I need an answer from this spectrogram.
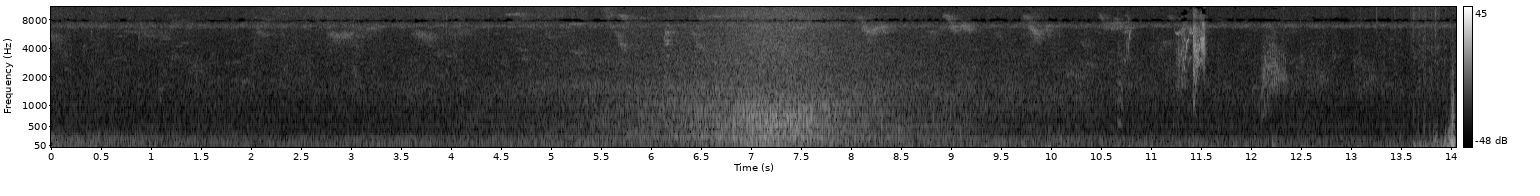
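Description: Scattered short, high bird chirps over a steady outdoor background. About halfway through, a wash of noise swells and fades like a vehicle passing. A sharp click comes near the end.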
